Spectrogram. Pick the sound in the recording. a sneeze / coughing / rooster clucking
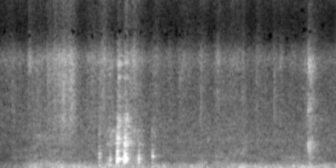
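rooster clucking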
